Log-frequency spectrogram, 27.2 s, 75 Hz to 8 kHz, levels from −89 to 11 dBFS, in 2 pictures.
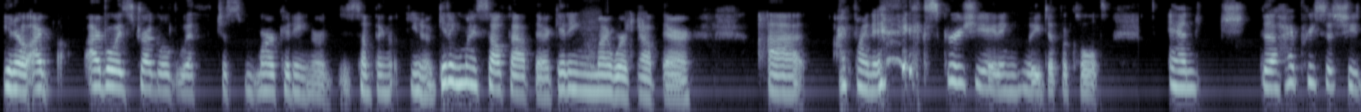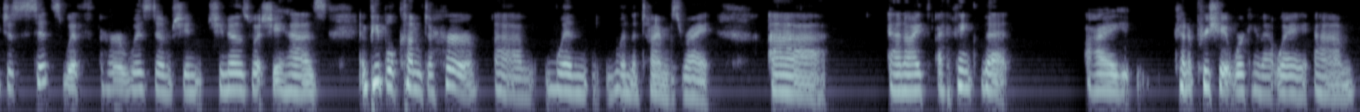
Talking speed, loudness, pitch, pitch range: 155 wpm, -22 LUFS, 185 Hz, 160-210 Hz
